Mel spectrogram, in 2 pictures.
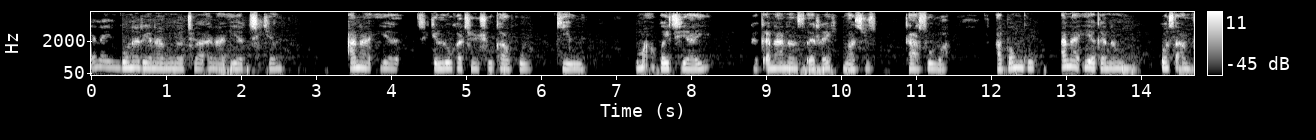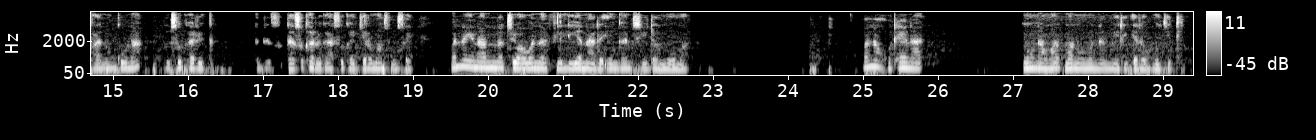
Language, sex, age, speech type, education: Hausa, female, 46-60, spontaneous, tertiary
